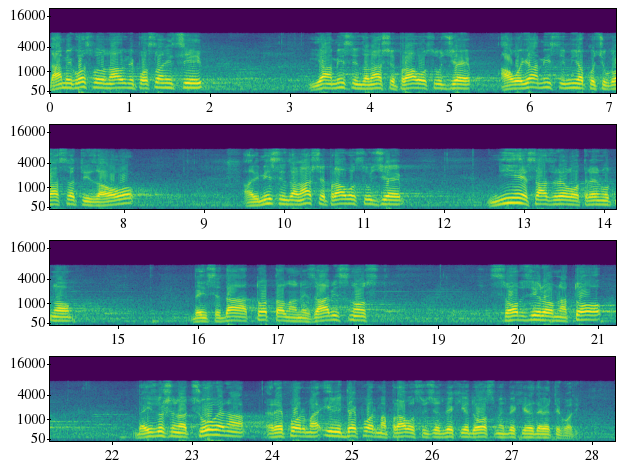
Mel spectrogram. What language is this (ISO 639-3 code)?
srp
